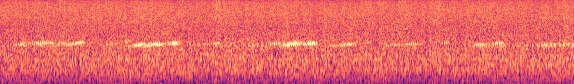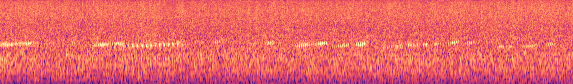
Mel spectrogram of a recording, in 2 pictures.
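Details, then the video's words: Chorus of frogs beside a forest river: bright, fast pulsed trills repeat in bursts every second or so, layered over loud, even river noise in a pristine, mossy woodland. "River and Frogs sleep sounds"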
